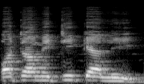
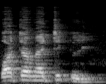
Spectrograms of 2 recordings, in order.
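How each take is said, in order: First: The ending sounds like 'kally' with a vowel. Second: The ending sounds like 'klee' with no vowel. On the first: The speaker calls it wrong. "এভাবে বলছি না যে অটোমেটিক্যালি" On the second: The speaker calls it right. "তাহলে এটার কি উচ্চারণ হচ্ছে"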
